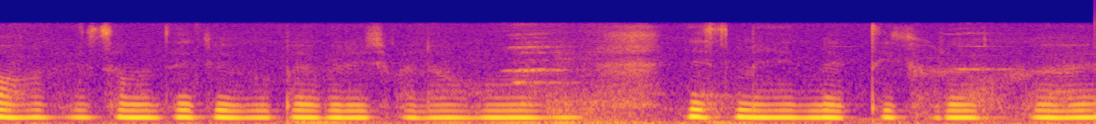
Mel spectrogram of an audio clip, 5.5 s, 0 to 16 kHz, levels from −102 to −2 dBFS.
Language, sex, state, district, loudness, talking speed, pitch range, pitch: Hindi, female, Uttar Pradesh, Jyotiba Phule Nagar, -15 LUFS, 110 wpm, 195-205 Hz, 200 Hz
